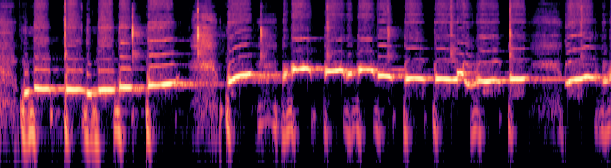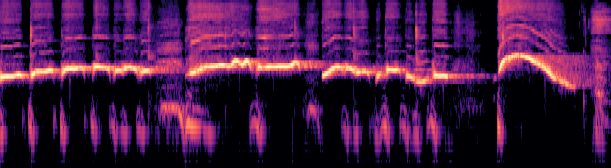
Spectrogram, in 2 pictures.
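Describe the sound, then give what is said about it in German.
Whistled tone shaped by the inside of the mouth, wavering and sliding in pitch over a steady rhythmic pulsing, with brief gaps and a final upward swoop that drops away near the end. “wo man dann wie durch Geisterhand, wie beim normalen Pfeifen auch mit dem Mundinnenraum einen Ton moduliert. Das Ganze klingt dann zum Beispiel so.”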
